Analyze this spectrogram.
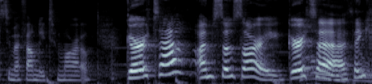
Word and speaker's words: Goethe: Goethe. It's Goeth.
